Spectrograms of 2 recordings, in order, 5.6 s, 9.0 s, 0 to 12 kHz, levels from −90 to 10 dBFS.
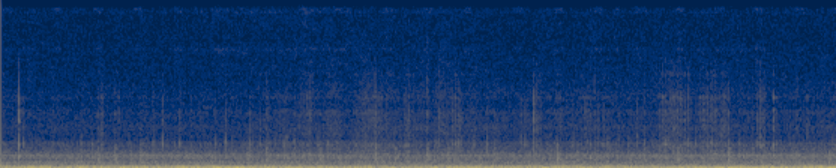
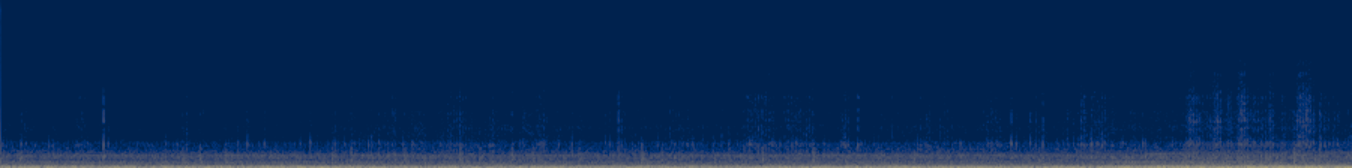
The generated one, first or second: first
